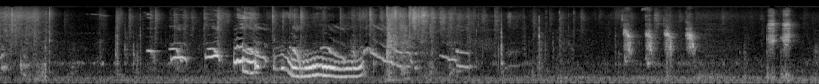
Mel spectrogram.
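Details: Four-week-old Jack Russell Terrier puppies that began walking in the last four days give high, wavering whimpers and squeaks, clustered mid-clip, over a low steady hum and scattered clicks.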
